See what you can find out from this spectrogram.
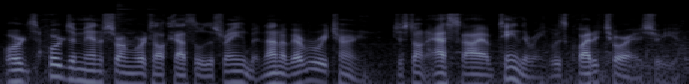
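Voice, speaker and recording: A man's voice: on the low side, bright, forceful tone, highs cut off. A man with a scratchy voice reading out the lines of a greedy, sly woman who trades at a forge, keeping to his own voice. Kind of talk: reading game dialogue aloud.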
